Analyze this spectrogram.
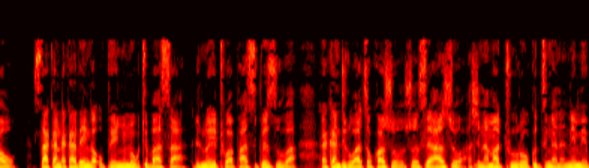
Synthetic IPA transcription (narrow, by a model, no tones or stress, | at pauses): sakandakaʋe̞ŋɡaʔupe̞ɲunwo̞kutiɓasarino̞itwapasipe̞zuʋarakandirwad͡zakwaʐo̞ʐo̞se̞ɦaʐo̞ɦaʐinamatʰuɾo̞kud͡ziŋɡanane̞me̞ːp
